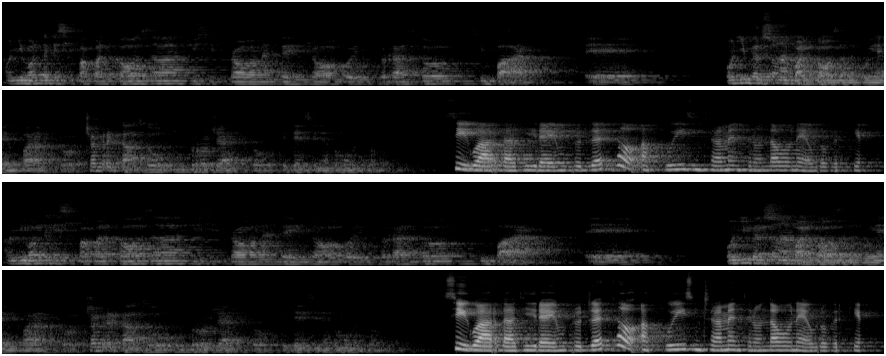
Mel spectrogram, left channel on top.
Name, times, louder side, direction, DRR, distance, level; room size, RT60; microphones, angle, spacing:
voice 1, 0.0-5.3 5.8-6.3 7.2-12.6, left 1 dB, 85° left, -3 dB, 2.4 m, -42 dB
voice 2, 13.3-17.4, right 4 dB, 55° right, 12 dB, 0.4 m, -29 dB
13.0 x 4.9 x 6.3 m, 1.4 s
head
